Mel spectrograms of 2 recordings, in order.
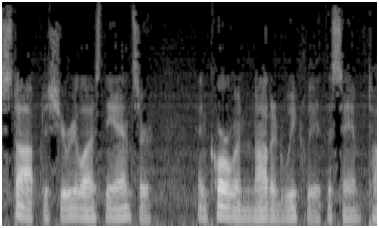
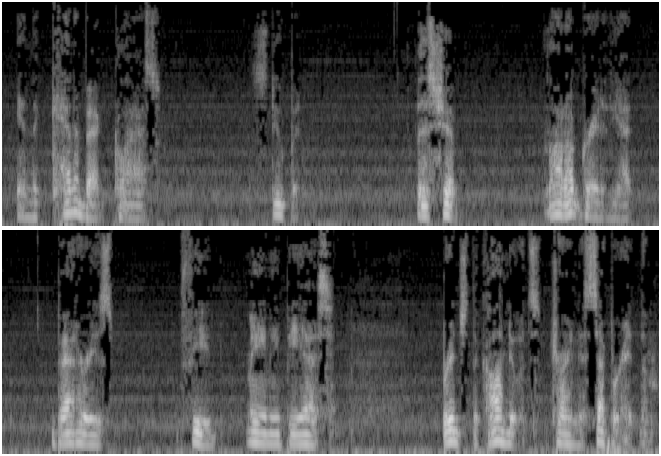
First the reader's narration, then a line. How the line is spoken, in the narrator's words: added in a rueful murmur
